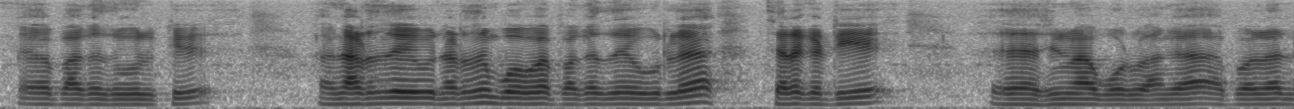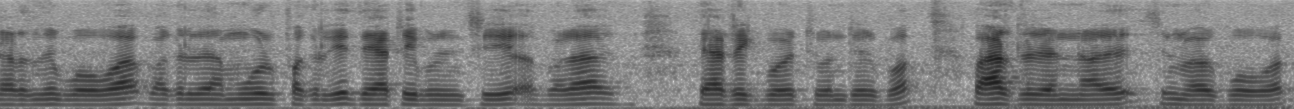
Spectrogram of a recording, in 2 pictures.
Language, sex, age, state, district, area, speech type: Tamil, male, 45-60, Tamil Nadu, Coimbatore, rural, spontaneous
